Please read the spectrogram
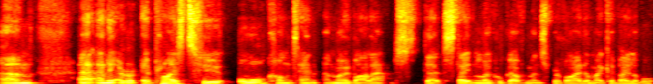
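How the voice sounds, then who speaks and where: In an English accent, a man with a very deep, low pitch and a dark, mellow tone speaks at a fairly quick pace with lively intonation, the sound dry and close with no echo. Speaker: accessibility company co-founder. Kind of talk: panel webinar discussion. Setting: live webinar.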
